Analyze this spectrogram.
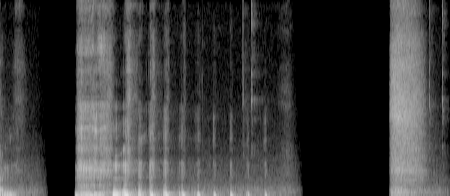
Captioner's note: laughs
